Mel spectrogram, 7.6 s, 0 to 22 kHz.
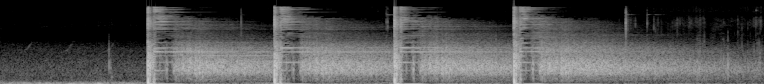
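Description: Four shots from a Glock 43 9mm subcompact pistol, evenly spaced about a second and a quarter apart, each followed by a ringing tail that dies away over about a second.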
